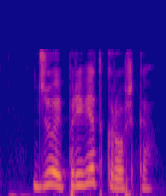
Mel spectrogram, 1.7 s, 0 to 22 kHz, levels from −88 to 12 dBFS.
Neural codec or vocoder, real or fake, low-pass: vocoder, 44.1 kHz, 80 mel bands, Vocos; fake; 7.2 kHz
